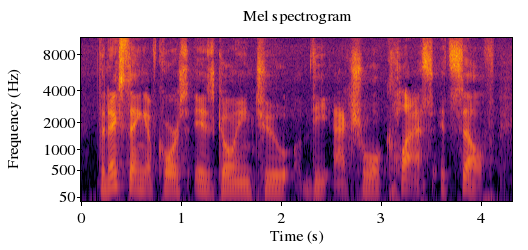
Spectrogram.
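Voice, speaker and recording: Speaking at a fairly slow pace, a man with an unremarkable speaking voice and fairly high pitch is heard on a very clean recording with a silent background. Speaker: programming instructor. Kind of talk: tutorial. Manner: casual.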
